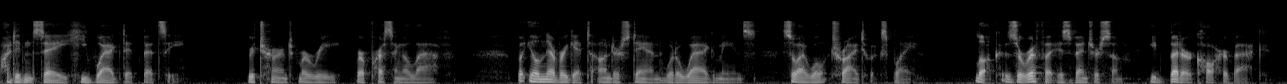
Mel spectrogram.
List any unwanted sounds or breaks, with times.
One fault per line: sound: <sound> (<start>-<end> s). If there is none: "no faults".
no faults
